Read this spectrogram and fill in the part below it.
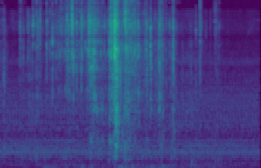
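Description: Foil wrapping crinkles and tears as a pack is opened.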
